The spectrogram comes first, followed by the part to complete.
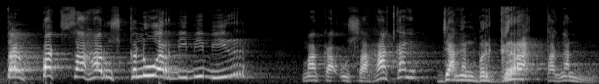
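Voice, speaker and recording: A man giving a humorous sermon to a live audience, animated and swooping high for punchlines. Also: measured pace, gravelly. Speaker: preacher. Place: live gathering. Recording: echoey hall with faint ambience.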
